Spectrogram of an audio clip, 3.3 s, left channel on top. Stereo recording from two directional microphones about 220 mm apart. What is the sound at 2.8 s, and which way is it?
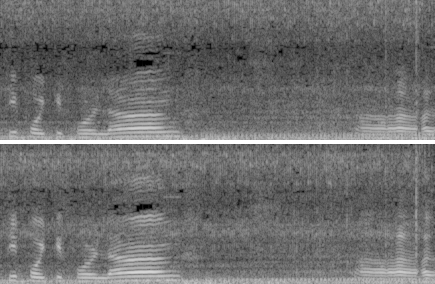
Speech, 10° right (ahead or behind).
